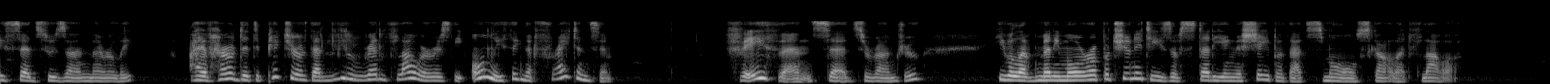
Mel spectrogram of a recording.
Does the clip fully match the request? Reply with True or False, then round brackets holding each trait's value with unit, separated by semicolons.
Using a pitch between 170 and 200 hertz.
True (190 Hz)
